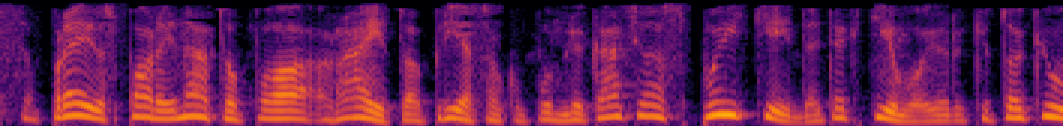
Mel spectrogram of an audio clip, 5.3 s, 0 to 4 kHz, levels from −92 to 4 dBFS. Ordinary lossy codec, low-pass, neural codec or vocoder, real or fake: MP3, 24 kbps; 3.6 kHz; codec, 16 kHz, 8 kbps, FunCodec, trained on LibriTTS, 25 frames a second; fake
